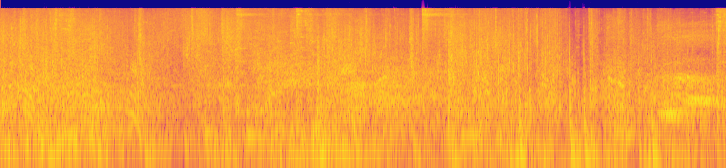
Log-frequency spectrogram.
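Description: Spell blasts and weapon strikes crackle and thump in dense, rapid bursts.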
